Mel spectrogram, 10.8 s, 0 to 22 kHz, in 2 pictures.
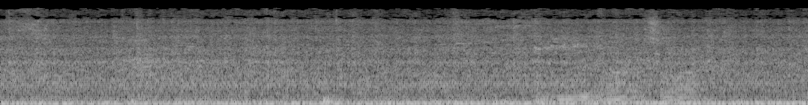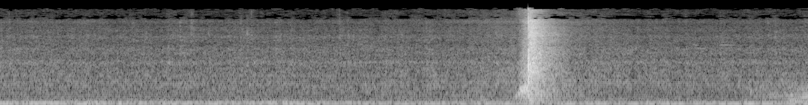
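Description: A single sharp crack of a PXG 0317 X driving iron striking a golf ball, about nine seconds in, over a steady low rumble.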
